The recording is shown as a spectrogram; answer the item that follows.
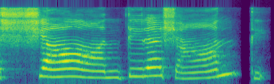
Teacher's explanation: ಶಾದ ನಂತರ ಅನುಸ್ವರದ ಉಚ್ಚಾರಣೆ ನ, ಮುಂದಿನ ಅಕ್ಷರ ತಾ ಇದೆ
